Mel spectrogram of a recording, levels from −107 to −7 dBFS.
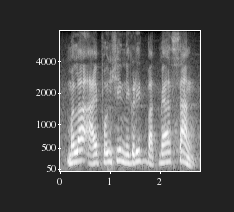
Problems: constant background noise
